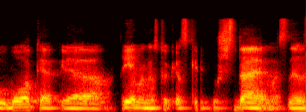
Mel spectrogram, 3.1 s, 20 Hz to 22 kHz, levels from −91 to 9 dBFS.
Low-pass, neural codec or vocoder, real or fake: 10.8 kHz; codec, 32 kHz, 1.9 kbps, SNAC; fake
